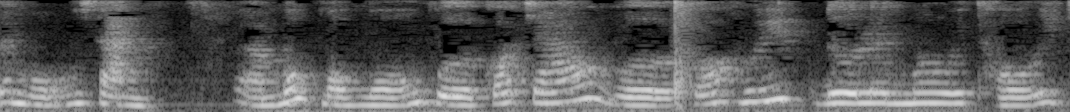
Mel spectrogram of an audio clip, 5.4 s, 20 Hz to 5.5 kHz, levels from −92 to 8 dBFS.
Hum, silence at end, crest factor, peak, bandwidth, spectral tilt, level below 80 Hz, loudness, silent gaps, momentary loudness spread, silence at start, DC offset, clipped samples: none; 0.05 s; 14 dB; 0 dBFS; 5.4 kHz; -7 dB/octave; -40 dBFS; -15 LUFS; none; 6 LU; 0 s; under 0.1%; under 0.1%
